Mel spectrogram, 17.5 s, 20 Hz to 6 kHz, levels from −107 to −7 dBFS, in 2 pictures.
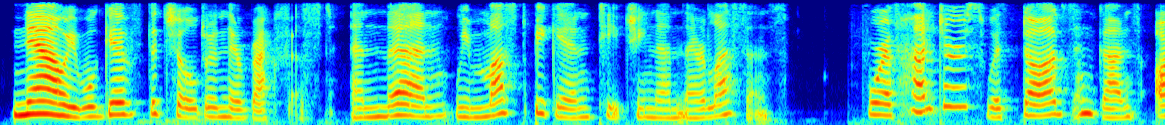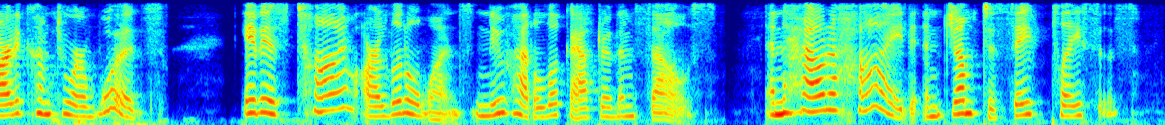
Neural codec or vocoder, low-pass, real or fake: codec, 16 kHz in and 24 kHz out, 2.2 kbps, FireRedTTS-2 codec; 5.4 kHz; fake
